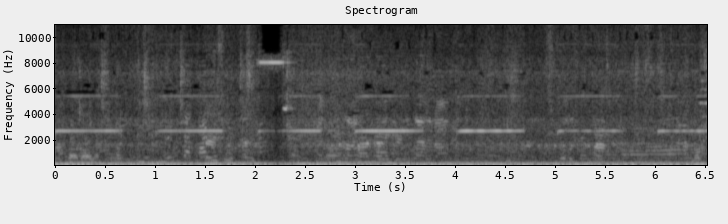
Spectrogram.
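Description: An electronic beeper sounds about once a second, each beep about half a second long. Under it runs a steady low engine rumble, and people are talking throughout.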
